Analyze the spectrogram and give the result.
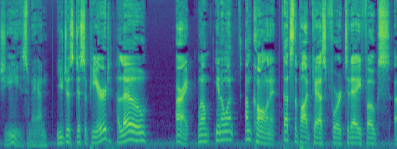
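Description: Vocal fry runs through this man's voice. His pitch leaps up and down over a very broad range. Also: fairly low pitch for a man. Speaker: podcast co-host. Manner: sarcastic, brash.

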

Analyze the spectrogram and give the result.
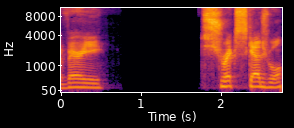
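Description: On a very clean recording with a silent background, a man speaks loudly at a medium pitch in a bright, sharp tone. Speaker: gaming YouTuber and streamer. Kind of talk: casual chat.

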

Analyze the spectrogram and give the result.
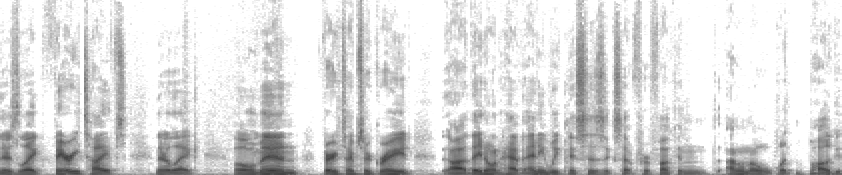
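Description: Heard in a very clean recording with a silent background, a normal speaking voice moves at a moderate pace. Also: man, medium pitch for a man, ordinary pitch variation. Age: young. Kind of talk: casual chat.

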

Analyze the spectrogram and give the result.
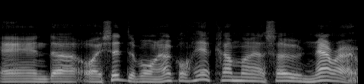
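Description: Lively intonation marks this man's medium-pitched voice in an Australian accent. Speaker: storyteller recounting his life story. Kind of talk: personal memoir monologue. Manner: halting, many fillers.

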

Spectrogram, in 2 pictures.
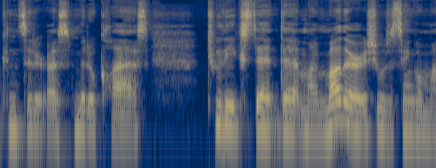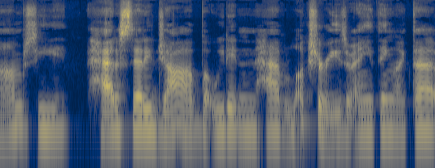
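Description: In a New Jersey accent, a woman talks at a fairly quick pace with a fairly low pitch. The recording is very clean, the background silent. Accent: American, New Jersey. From New Jersey, Jersey City. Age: 30s. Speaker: financial consultant, podcast host. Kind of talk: casual monologue.

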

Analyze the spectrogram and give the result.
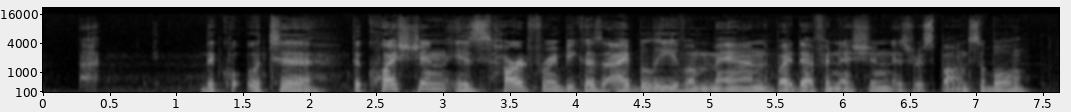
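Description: A man talks in a normal speaking voice at a moderate pace. His pitch is fairly high, with ordinary pitch variation. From Los Angeles area, California. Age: 50s. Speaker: fatherhood and men's leadership influencer. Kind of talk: casual roundtable conversation. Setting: studio.

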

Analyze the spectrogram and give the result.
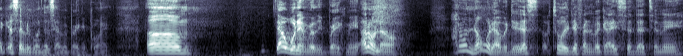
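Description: Speaking at a very fast pace, a man uses lively intonation and a medium pitch, with an American accent. He leaves long, frequent pauses. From US South. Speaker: former reality TV contestant, podcast co-host. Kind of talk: casual chat.

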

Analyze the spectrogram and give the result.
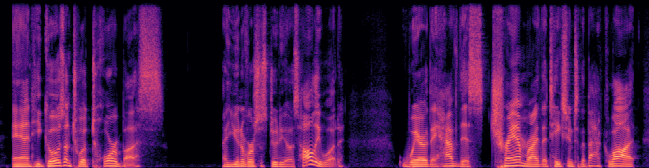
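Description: A man's medium-pitched voice in an American accent, moderate pace and ordinary pitch variation, dry and close with no echo, very clean recording with a silent background. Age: 20s. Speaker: author. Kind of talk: interview. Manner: animated.

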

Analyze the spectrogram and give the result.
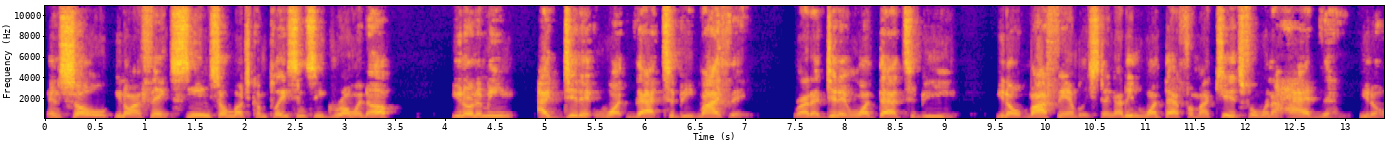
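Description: A man with a New York accent speaks at a moderate pace, his fairly high voice held to fairly even intonation. The recording is very clean, with a silent background. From Brooklyn, New York. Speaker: credit repair business owner. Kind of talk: interview.

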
